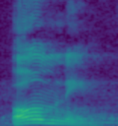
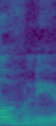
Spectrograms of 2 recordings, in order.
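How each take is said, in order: First: Omni said with a clear m, a bit raised and firm; omni, the right word. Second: Ovni said with a clear v, the UFO word; ovni, not omni. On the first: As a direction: stress the m in Omni. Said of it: "que comienzan con omni". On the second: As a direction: say ovni with v in the middle. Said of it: "esos objetos voladores no identificados". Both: Shown as a demonstration.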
